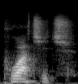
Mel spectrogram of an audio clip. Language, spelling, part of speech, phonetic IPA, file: Polish, płacić, verb, [ˈpwat͡ɕit͡ɕ], Pl-płacić.ogg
